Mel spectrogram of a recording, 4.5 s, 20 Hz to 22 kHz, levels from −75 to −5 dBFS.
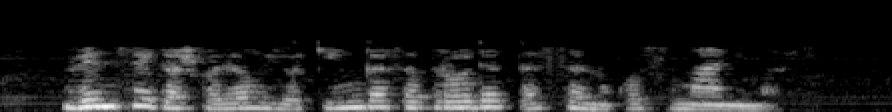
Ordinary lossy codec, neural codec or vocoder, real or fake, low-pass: AAC, 16 kbps; none; real; 19.8 kHz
